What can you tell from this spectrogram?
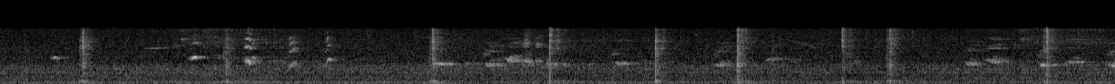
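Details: Dogs barking, dated 3-29-13: short sharp distant barks arrive irregularly, roughly a dozen in eleven seconds, some in quick pairs, over a steady low background hum.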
